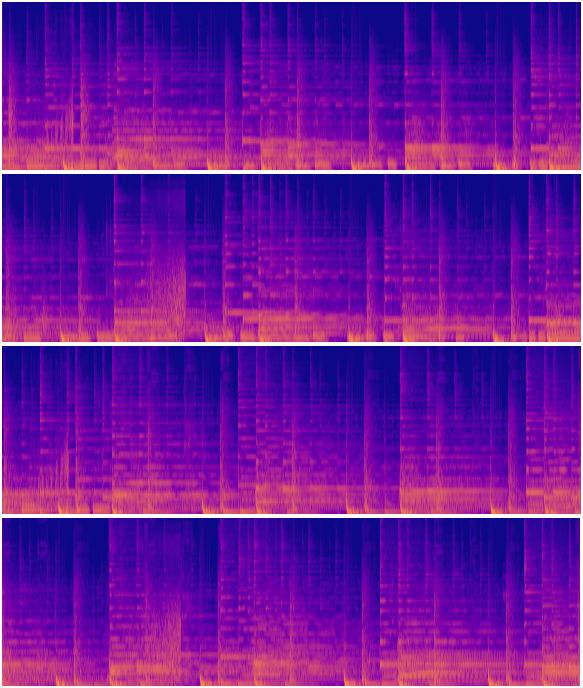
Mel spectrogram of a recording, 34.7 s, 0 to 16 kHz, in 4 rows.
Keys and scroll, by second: 9.3 Up, 10.0 Up, 10.0 Down, 10.2 Down, 28.4 4, 29.0 Return.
